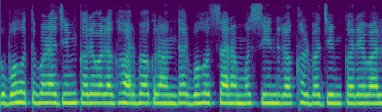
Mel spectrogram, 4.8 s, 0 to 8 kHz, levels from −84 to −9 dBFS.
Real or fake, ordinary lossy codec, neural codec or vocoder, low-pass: fake; none; codec, 16 kHz, 8 kbps, FreqCodec, smaller model; 7.2 kHz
